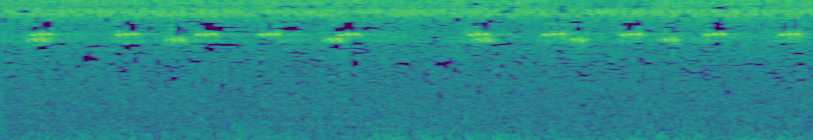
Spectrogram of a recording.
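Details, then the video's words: Crickets calling in summer countryside near a golden wheat field. Bright high chirps come unevenly, around two per second, some doubled, over a steady shrill background drone and faint low breeze noise. "Countryside/cricket sounds"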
